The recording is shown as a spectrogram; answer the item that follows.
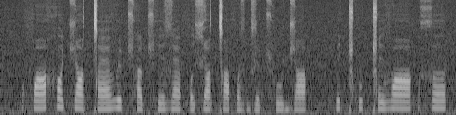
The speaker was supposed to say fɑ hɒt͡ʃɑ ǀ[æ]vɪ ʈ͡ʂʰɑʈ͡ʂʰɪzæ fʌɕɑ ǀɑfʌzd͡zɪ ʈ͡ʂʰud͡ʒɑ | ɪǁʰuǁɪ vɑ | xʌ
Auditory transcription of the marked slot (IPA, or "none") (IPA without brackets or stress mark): æ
